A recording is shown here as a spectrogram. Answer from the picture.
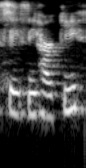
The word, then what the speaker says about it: Stacey Harkey: Stacey Harkey.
